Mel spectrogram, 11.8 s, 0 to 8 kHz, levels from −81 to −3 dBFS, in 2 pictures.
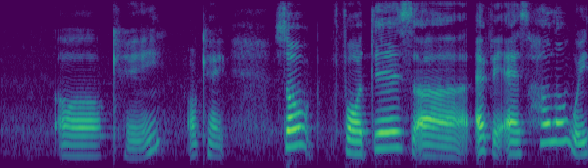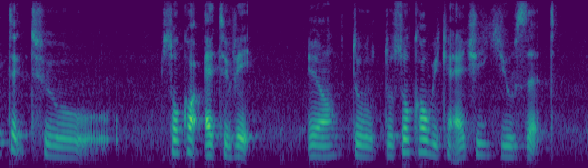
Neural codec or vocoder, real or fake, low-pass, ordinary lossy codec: codec, 16 kHz, 8 kbps, FunCodec, trained on Chinese and English, 25 frames a second; fake; none; none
